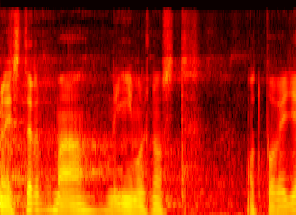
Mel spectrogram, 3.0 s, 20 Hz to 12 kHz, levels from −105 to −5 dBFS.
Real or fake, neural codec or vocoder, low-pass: fake; vocoder, 22.05 kHz, 80 mel bands, Vocos; 9.9 kHz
